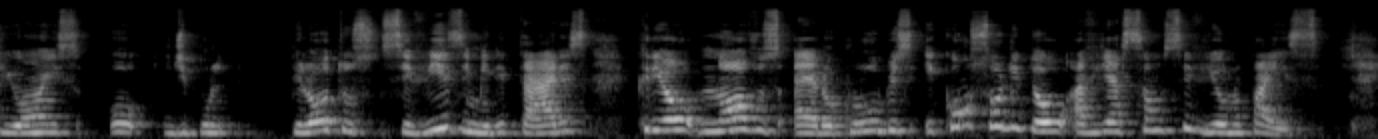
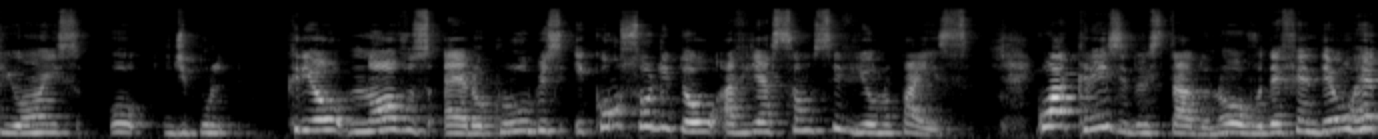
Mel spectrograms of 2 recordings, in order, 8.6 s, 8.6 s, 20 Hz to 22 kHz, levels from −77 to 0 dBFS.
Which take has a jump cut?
second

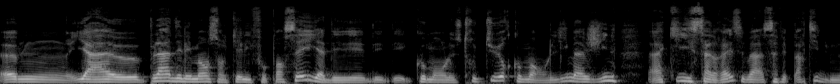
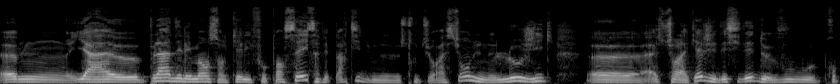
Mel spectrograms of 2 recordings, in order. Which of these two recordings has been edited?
second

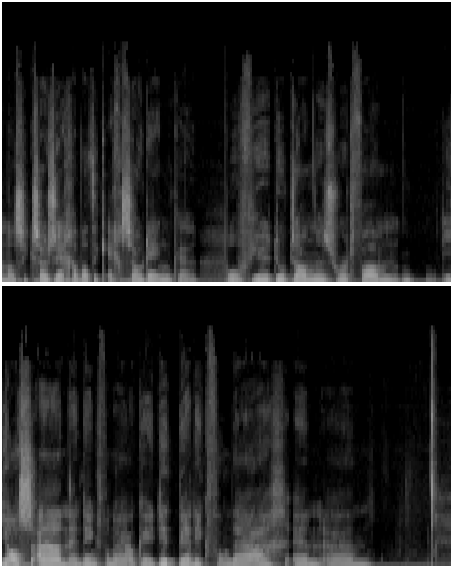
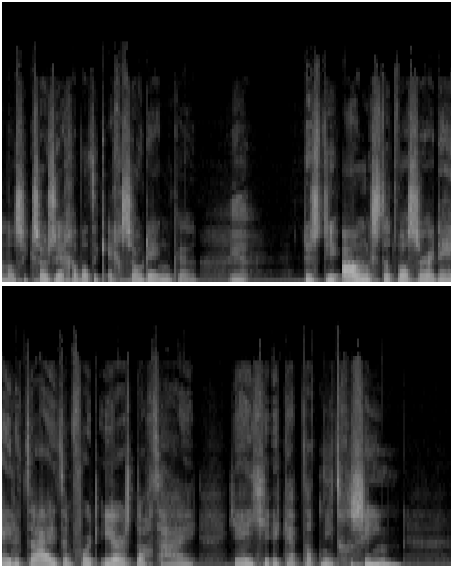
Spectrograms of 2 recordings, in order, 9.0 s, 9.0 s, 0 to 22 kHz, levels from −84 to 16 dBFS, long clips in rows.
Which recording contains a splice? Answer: first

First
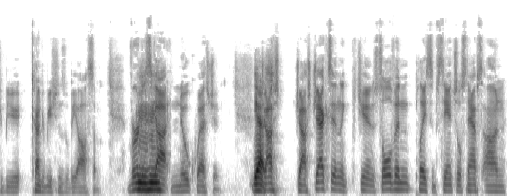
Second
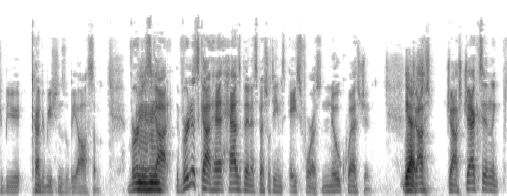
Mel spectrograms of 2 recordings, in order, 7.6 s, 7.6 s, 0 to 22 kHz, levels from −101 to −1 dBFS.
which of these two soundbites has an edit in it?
first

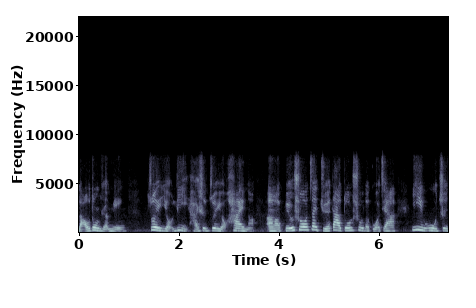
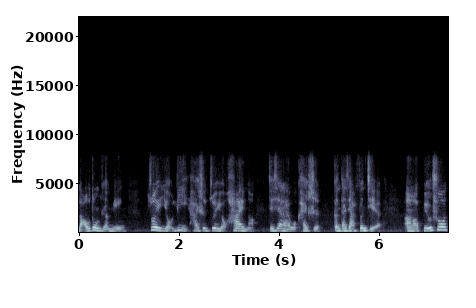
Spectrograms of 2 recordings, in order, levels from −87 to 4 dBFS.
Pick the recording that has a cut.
first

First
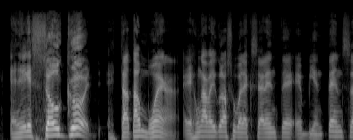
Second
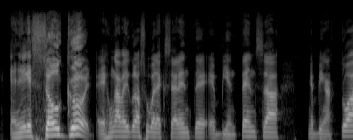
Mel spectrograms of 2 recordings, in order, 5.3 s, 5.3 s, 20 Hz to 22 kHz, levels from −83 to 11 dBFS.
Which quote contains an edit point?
second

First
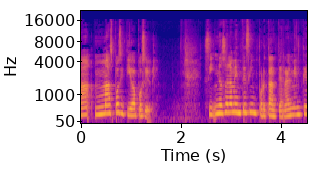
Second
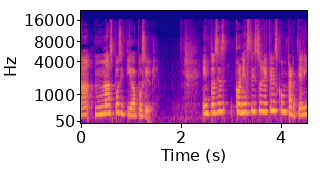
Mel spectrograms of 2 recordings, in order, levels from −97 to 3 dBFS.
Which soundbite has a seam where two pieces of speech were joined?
first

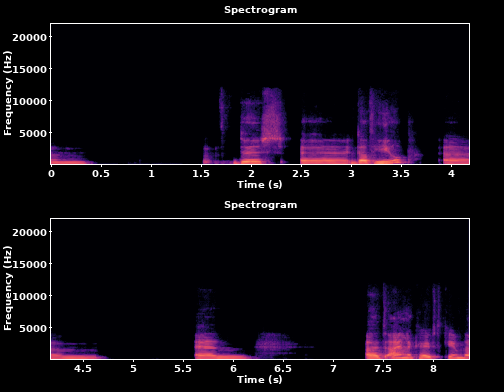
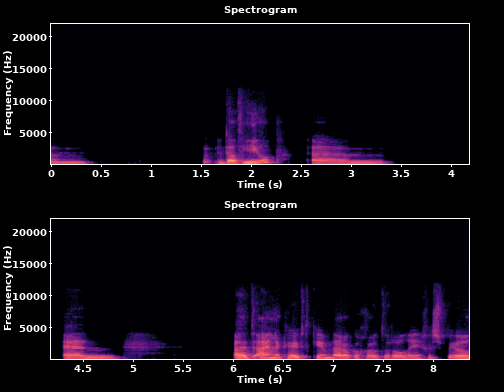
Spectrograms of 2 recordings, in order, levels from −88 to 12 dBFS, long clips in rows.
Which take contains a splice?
second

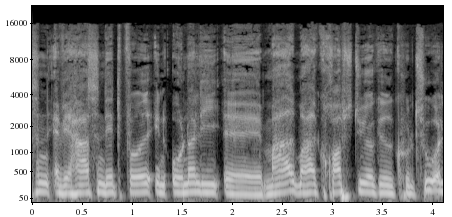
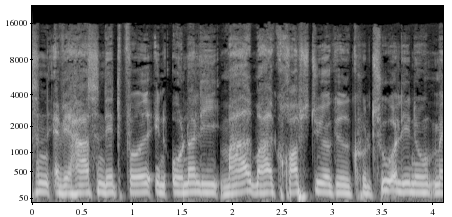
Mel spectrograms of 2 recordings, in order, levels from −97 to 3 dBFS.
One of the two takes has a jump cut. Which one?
second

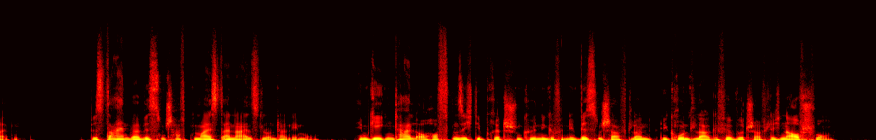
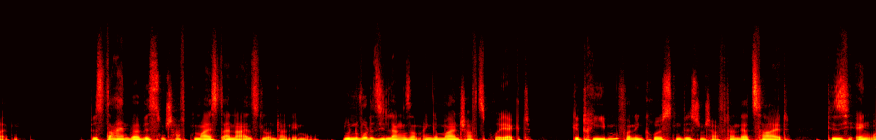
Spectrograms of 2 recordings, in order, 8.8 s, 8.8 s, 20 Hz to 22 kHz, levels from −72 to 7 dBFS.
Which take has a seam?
first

